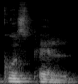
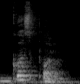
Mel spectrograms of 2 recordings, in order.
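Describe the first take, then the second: First: "gospel" as gos-PELL; wrong full EL. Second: "Gospel" as GOS-pul; silent E. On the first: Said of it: "not gospel". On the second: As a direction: swallow the e in "Gospel". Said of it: "So we say". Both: Shown as a demonstration.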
